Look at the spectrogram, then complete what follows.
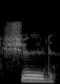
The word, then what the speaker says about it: should: We say should should is without an L. Yes, should is without a L. Um, it's just uh like push, should push, um, foot.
